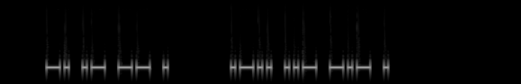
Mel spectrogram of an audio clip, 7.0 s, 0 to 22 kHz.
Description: Morse code, heard as a keyed tone, about 20 wpm, 700 Hz. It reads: NAME LUKE
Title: Common QSO Phrases - 2x Word-Spacing - 20wpm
